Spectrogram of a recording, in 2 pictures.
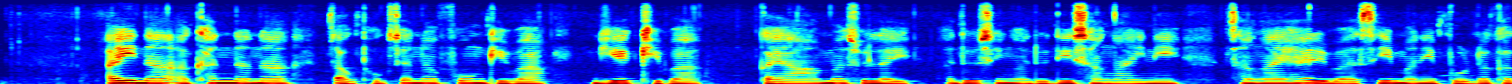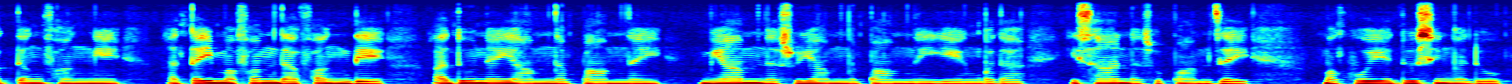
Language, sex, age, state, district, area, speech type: Manipuri, female, 30-45, Manipur, Tengnoupal, urban, spontaneous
